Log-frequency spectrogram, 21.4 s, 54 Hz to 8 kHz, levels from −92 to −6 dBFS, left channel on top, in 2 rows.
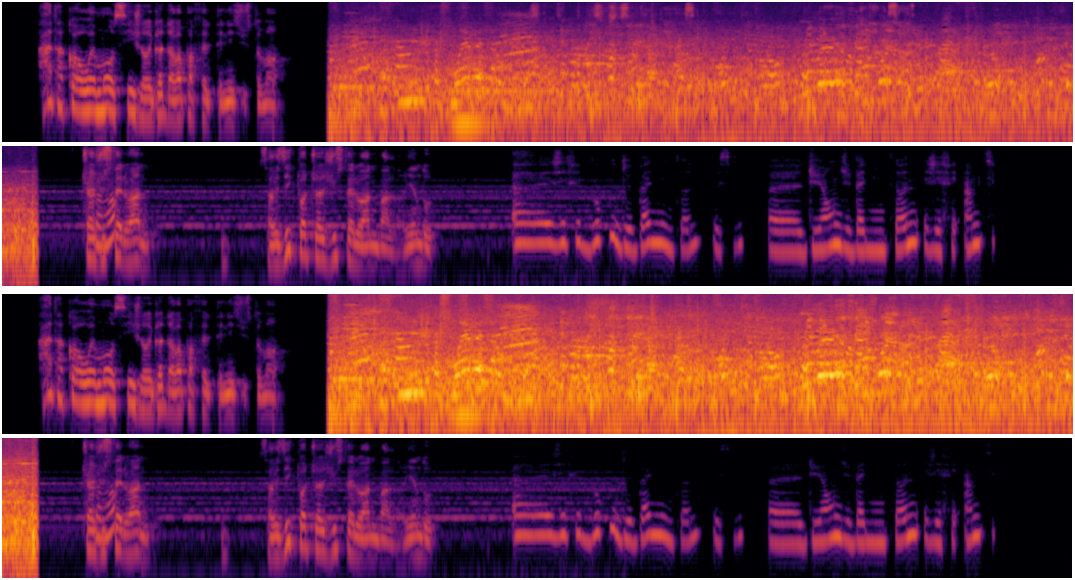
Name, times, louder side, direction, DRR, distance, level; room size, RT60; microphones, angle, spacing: voice 1, 0.4-2.8 4.1-4.8 5.3-7.3 8.2-9.6 9.9-10.1 11.5-12.2 12.9-13.0 13.3-15.1, left 2 dB, 20° left, 1.8 m, -44 dB
sound 1, 3.2-11.1, right 8 dB, 70° right, 0.3 m, -23 dB
sound 2, 4.4-8.1, right 1 dB, 25° right, 0.9 m, -37 dB
sound 3, 5.4-17.0, equal, ahead, 5.4 m, -62 dB
voice 2, 8.1-9.5 11.6-11.9 15.8-20.6, left 2 dB, 85° left, 1.8 m, -48 dB
head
